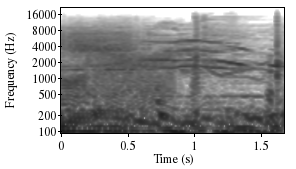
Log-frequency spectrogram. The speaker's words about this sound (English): Farts. All right, that's wonderful. Always funny.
